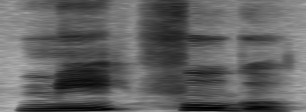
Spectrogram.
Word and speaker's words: mifugo: So you pronounce it as mifugo. Mifugo. So the stress is on fu.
